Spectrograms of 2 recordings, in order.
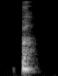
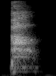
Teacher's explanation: If you make the B sound like B, you'll feel a vibration. Whereas if you do P, which is the P sound, you would not feel any vibration.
